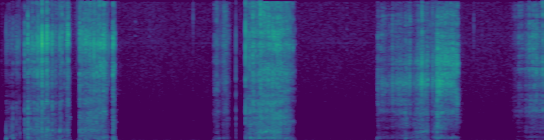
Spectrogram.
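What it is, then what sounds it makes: Tortilla chips. Long nails scratch thin, dry, triangular corn tortilla chips, and the chips are rubbed against each other. Several bursts of bright, dry crackling and scraping come and go with short quiet gaps between them.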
